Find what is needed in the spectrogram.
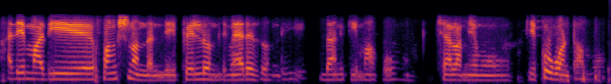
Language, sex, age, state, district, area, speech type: Telugu, female, 60+, Andhra Pradesh, Kadapa, rural, conversation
